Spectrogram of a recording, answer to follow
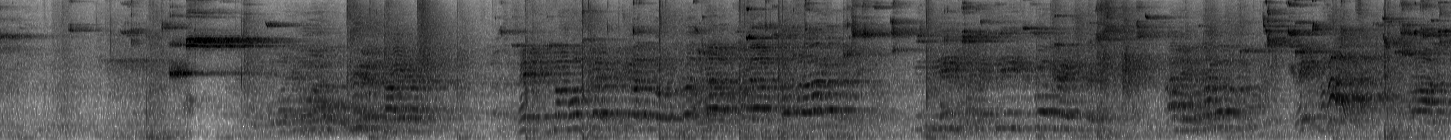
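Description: Basketball game sounds in a gymnasium: the ball bouncing on the hardwood court with sharp knocks, and players' voices calling out indistinctly. All of it echoes in the large hall.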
